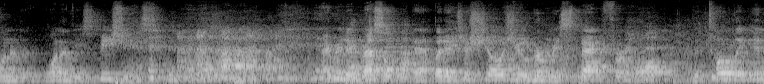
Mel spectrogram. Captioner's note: audience laughter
